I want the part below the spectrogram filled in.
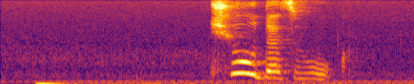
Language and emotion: Russian, positive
